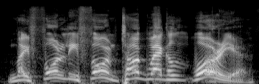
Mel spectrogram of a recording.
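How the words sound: It is said in a put-on Innkeeper voice.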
